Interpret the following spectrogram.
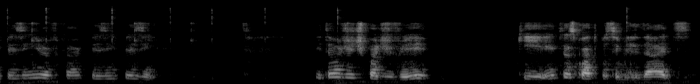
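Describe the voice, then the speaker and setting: A teenage boy slowly spelling out each step of a genetics problem. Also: mid-range voice, sharp tone, slightly rough, far from the mic, low-quality recording. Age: late teens. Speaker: student explaining a genetics problem.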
